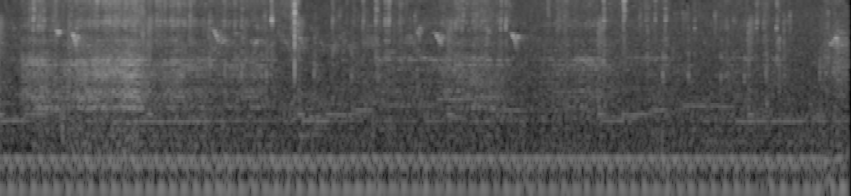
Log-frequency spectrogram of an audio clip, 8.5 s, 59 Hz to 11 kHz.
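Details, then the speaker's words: 1999-06 Chevy Silverado 1500 driving down the road: steady low crunchy growling drone from the front, a worn front wheel bearing/hub assembly, before replacement. "it's making like a little like crunchy slash grinding noise not grinding like a like kind of like a growling noise"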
